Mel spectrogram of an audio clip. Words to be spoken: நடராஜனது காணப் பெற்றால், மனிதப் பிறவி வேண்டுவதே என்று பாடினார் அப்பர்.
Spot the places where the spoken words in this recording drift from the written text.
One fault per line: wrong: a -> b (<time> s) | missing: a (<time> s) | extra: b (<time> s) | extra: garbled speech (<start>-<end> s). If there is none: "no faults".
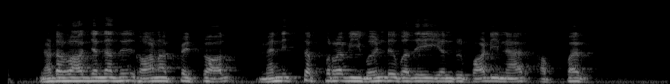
no faults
